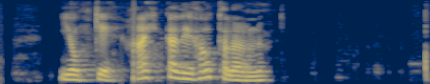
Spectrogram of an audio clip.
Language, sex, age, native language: Icelandic, female, 40-49, Icelandic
